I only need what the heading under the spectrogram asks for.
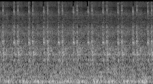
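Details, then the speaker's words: Ford Ranger diesel that would not start, now idling: lumpy, loping beat with missing pulses, firing only on cylinders three and four; one and two dead with no electrical pulse to their wires, wiring fault suspected. "so i did get it to start but i it only fired on two cylinder in on um four three and four two one and two is not firing"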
